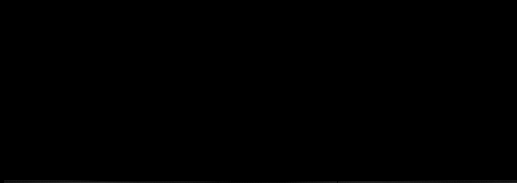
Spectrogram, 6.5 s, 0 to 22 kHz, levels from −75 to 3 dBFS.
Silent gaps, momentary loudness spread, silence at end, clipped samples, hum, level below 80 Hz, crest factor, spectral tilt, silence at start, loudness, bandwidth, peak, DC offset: none; 3 LU; 0 s; under 0.1%; 50 Hz at -75 dBFS; -70 dBFS; 10 dB; -10 dB/octave; 0.05 s; -69 LUFS; 2.1 kHz; -58 dBFS; under 0.1%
